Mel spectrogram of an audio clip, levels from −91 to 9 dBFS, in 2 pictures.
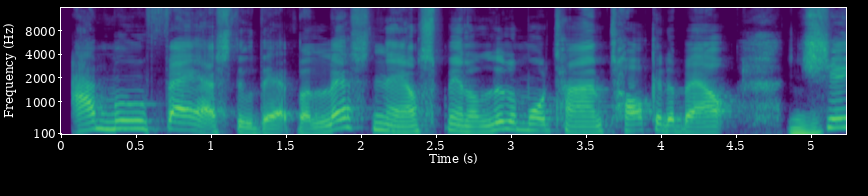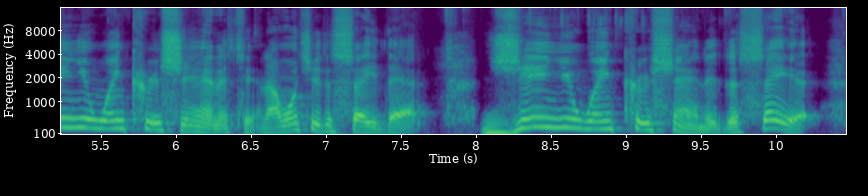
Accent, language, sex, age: American, English, male, 50-69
